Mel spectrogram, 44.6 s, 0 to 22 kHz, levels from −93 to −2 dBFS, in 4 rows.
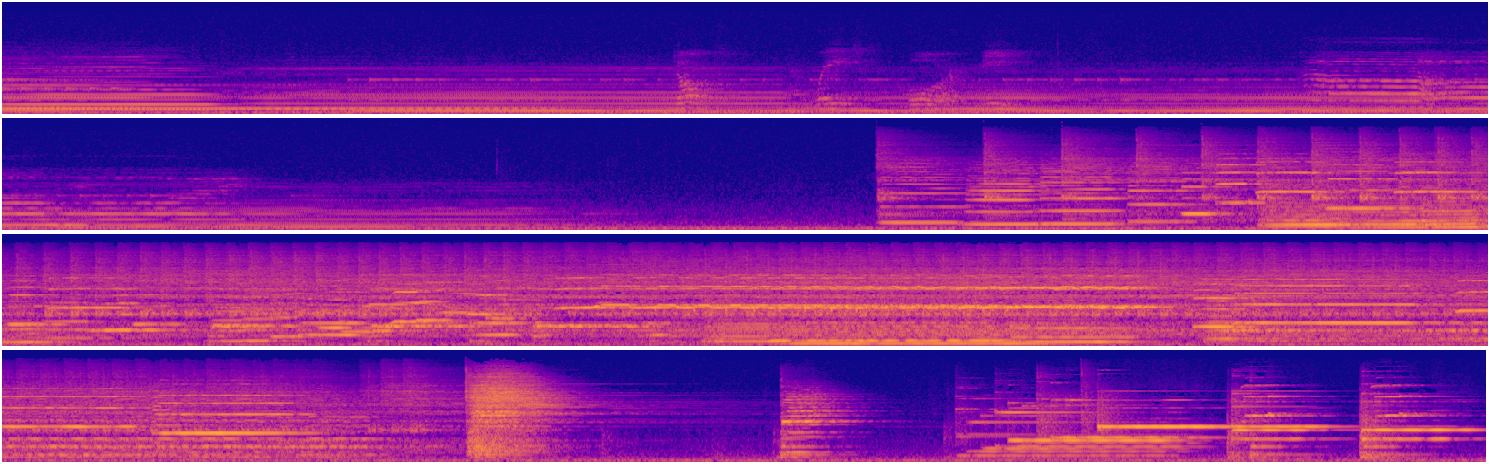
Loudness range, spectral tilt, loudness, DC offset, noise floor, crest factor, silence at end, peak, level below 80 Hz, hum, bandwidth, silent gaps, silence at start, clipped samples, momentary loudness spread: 22 LU; -3 dB/octave; -24 LUFS; under 0.1%; -50 dBFS; 20 dB; 0 s; -8 dBFS; -52 dBFS; none; 17 kHz; none; 0 s; under 0.1%; 23 LU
